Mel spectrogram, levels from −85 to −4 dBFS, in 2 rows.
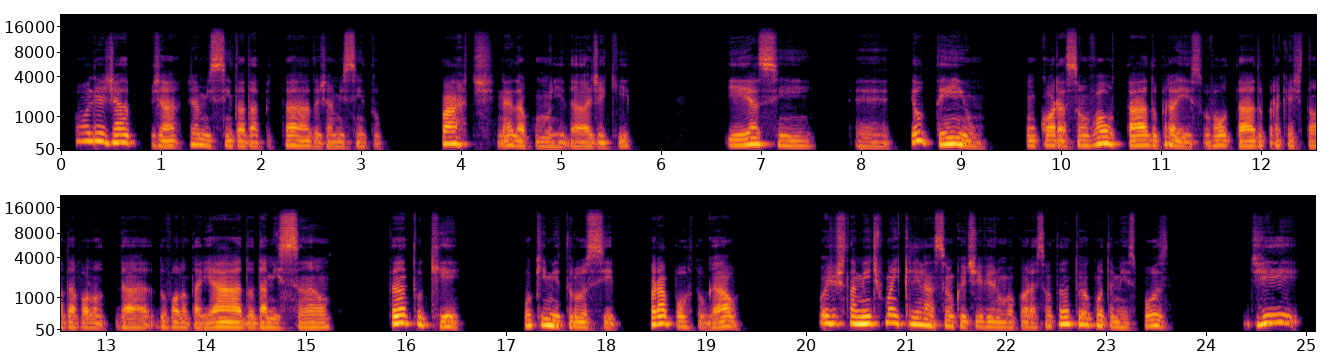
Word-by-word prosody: Olha, 210 0 +1
já 180 +1 +3 0.2
já 115 -1 -2
já 135 -1 -1
me 125 - -1
sinto 110 -1 -1
adaptado, 110 +2 -2
já 95 +1 -6
me 95 0 -6
sinto 90 +1 -7 0.6
parte, 155 -1 +1
né, 120 - -1
da 105 -3 0
comunidade 95 0 -4
aqui. 85 0 -7 0.9
E 125 +2 +1
assim, 115 -8 +1 0.4
eh, 95 -3 -10 0.2
eu 210 +3 +3
tenho 140 - +2 0.4
um 115 0 -3
coração 120 0 0
voltado 120 -4 +3
para 130 -5 0
isso, 95 -3 -7
voltado 110 -2 0
para 110 - -8
a - - -6
questão 105 -1 -7
da 100 0 -1
volun 95 0 -3
da 100 -1 -1
do 110 -2 -9
voluntariado, 100 0 +2
da 100 +1 +1
missão. 100 +1 0 0.6
Tanto 180 -3 +5
que, 120 -5 -1 0.6
o 135 - +1
que 150 +2 +2
me 130 -4 +5
trouxe 110 +6 -2 0.3
para 180 +2 +6
Portugal, 115 - -1 0.8
foi 185 - +2
justamente 180 -1 +6
uma 200 -1 +3
inclinação 155 -8 +1
que 115 0 -3
eu - - -2
tive 110 -1 -2
no 110 - -2
meu 100 0 -6
coração, 100 +6 -5
tanto 170 +3 +2
eu 155 -2 +1
quanto 135 -4 -2
a - - -2
minha 100 -2 -5
esposa, 120 +8 -3 0.7
de 185 +4 0
115 Hz, 145 wpm, -24 LUFS, 100-150 Hz, 0.9 s, para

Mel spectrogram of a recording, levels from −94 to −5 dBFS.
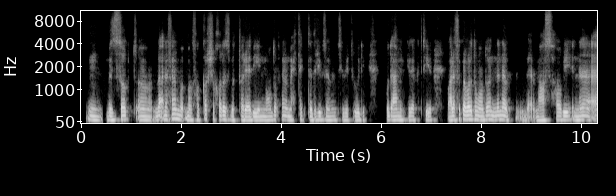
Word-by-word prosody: إمم، 105 -3 +1
بالضبط 110 +2 0
آه، 105 -2 +1
لأ 120 +2 +2
أنا 120 - +2
فعلًا 140 +4 +1
ما 115 - +2
ما 110 - +2
بافكرش 110 +4 -3
خالص 115 +1 +1
بالطريقة 100 -1 +1
دي، 100 0 +3
الموضوع 105 +2 0
فعلًا 115 0 -2
محتاج 105 +1 -3
تدريب 105 +1 +1
زي 105 0 -2
ما 105 - -2
أنتِ 105 0 -7
بتقولي، 105 +1 -2 0.4
وده 110 -1 +2
عامِل 105 0 +1
كده 110 0 0
كتير، 105 0 -3 0.3
وعلى 110 +1 +3
فكرة 125 +4 +2
برضه 125 0 +5
موضوع 110 +2 +3
إن 115 -2 +2
أنا 120 -1 +4 0.2
ب - - -6
مع 95 0 +1
صحابي 110 +3 0
إن 105 -2 +1
أنا، 110 -1 +2
110 Hz, 205 wpm, -25 LUFS, 105-115 Hz, 0.4 s, برضه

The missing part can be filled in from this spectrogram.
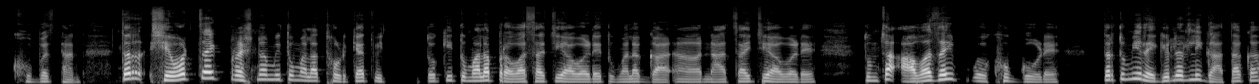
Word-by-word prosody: खूपच 130 0 -9
छान! 110 -3 -10 0.4
तर 260 +2 +7
शेवटचा 240 +8 +6
1 285 0 +4
प्रश्न 215 +1 +2
मी 225 0 -3
तुम्हाला 190 -5 0
थोडक्यात 155 +3 -3
विचारतो, 150 +1 -10
की 195 - -5
तुम्हाला 170 +1 +4
प्रवासाची 135 +3 -1
आवड 125 -2 -1
आहे, 125 - -2
तुम्हाला 125 +1 -6
गा 115 -1 -2
अ, 120 0 -8
नाचायची 125 +5 -5
आवड 120 -2 -4
आहे, 115 0 -7 0.5
तुमचा 180 +6 +3 0.2
आवाजही 185 - +5 0.4
खूप 160 -6 -8
गोड 120 -3 -8
आहे, 115 +1 -8 0.5
तर 210 - +4
तुम्ही 255 +2 0
रेग्युलरली 195 - +1
गाता 135 +3 -4
का? 180 +1 -4
150 Hz, 150 wpm, -20 LUFS, 125-195 Hz, 0.5 s, तर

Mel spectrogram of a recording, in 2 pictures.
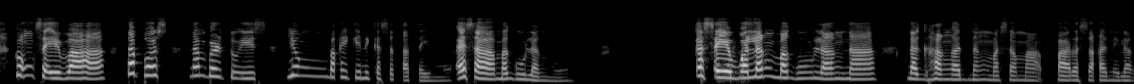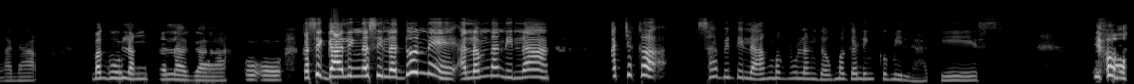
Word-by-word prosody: kung 425 -1 -2
sa - - -1
iba 280 0 +2
ha. 275 -2 +3 0.3
Tapos 470 -4 +1 0.2
number 405 -2 -1
2 295 - -11
is 275 +1 -10 0.2
yung 395 -3 -9
makikinig 305 -4 -10
ka 270 - -12
sa 240 -1 -17
tatay 180 -4 -14
mo, 170 +1 -29
ay 315 +5 +4
sa 270 -6 +4
magulang 240 -8 -8
mo. 165 0 -28 1.2
Kasi 320 -6 +7
walang 340 +4 +3
magulang 280 -3 -3
na 240 0 -3 0.4
naghangad 235 -2 -4
ng 220 0 -14
masama 200 -2 -13 0.2
para 200 -1 -6
sa 200 - -13
kanilang 185 -2 -14
anak. 175 +1 -17 0.6
Magulang 280 -1 -3 0.2
talaga, 215 -4 -7 0.4
oo. 210 -1 -8 0.2
Kasi 310 +10 +5
galing 370 +2 +8
na 385 - +7
sila 375 -6 +4
dun 290 - +6 0.2
eh, 260 -2 -5
alam 310 +3 +3
na 405 - +2
nila. 330 +1 +2 0.7
At 385 - -12
tsaka, 445 0 +1 0.5
sabi 335 -2 -12
nila, 275 -7 -5
ang 285 - -14
magulang 270 -2 -13
daw 225 -2 -13
magaling 255 0 -12
kumilatis. 190 -3 -17 1.0
Oo. 395 -10 +6
265 Hz, 135 wpm, -22 LUFS, 215-325 Hz, 1.2 s, galing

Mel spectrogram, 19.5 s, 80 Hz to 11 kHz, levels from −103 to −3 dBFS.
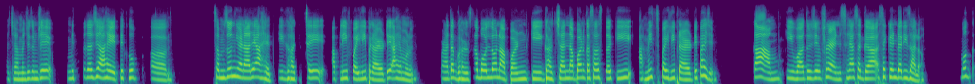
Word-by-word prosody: अच्छा 215 +1 -3
म्हणजे 215 +2 -1
तुमचे 260 +3 +1 0.4
मित्र 275 +3 -2
जे 300 - +2
आहे 255 -3 +4
ते 250 - +2
खूप 260 -2 0 0.3
अ, 235 - -6 1.2
समजून 280 +3 +2
घेणारे 265 -3 +3
आहेत, 250 -8 +1
की 245 0 -7
घरचे 230 +1 -1 0.4
आपली 230 +2 -2
पहिली 230 0 +1
प्रायोरिटी 200 0 +1
आहे 240 -2 +1
म्हणून. 200 -3 -2 0.5
पण 235 - -7
आता 230 +3 +1
घरचं 225 +3 -1
बोललो 270 +1 +2
ना 260 -2 +2
आपण, 215 +1 +1
की 230 -1 +1
घरच्यांना 240 +2 +1
पण 260 0 +2
कसं 260 +2 +2
असतं, 240 -3 -2
की 255 +3 0 0.2
आम्हीच 225 +6 -1
पहिली 255 -3 +2
प्रायोरिटी 205 -1 +1
पाहिजे. 320 -11 +2 0.8
काम 240 -6 +3 0.2
किंवा 235 -3 +1
तुझे 245 0 +1
फ्रेंड्स 235 -4 0
ह्या 270 +1 +2
सगळ्या 235 -3 +2
सेकेंडरी 270 -3 +2
झालं, 205 -8 0 0.8
मग 300 +1 -3
245 Hz, 135 wpm, -23 LUFS, 225-265 Hz, 1.2 s, आहे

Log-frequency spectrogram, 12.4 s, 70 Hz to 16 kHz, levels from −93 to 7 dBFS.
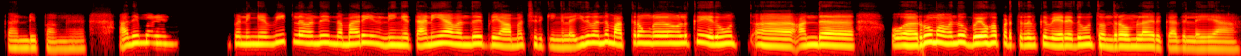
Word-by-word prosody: கண்டிப்பாங்க. 160 -2 -8 0.6
அதேமாரி, 250 +4 -2 0.7
இப்ப 240 +2 -5
நீங்க 235 0 0
வீட்ல 275 0 -2
வந்து, 245 +1 0
இந்த 235 -1 -1
மாரி 240 +3 +1 0.2
நீங்க 215 -1 0
தனியா 230 +6 +2
வந்து 220 +1 -1
இப்படி 215 0 -3
அமைச்சிருக்கீங்கள்ல. 185 -4 -6
இது 245 - +1
வந்து 265 +2 0
மத்தவங்களுக்கு 250 +2 0
எதுவும் 235 +1 0 0.2
ஆ - - +1 0.4
அந்த 215 +1 +1 1.0
ரூமை 275 0 +5
வந்து 270 +2 +4
உபயோகப்படுத்துறதுக்கு 225 -4 +2
வேறு 195 +1 +2
எதுவும் 215 0 -1
தொந்தரவும்லாம் 185 0 +1
இருக்காது, 155 -1 -6
இல்லையா? 150 0 -5
220 Hz, 130 wpm, -22 LUFS, 185-250 Hz, 1.0 s, ரூமை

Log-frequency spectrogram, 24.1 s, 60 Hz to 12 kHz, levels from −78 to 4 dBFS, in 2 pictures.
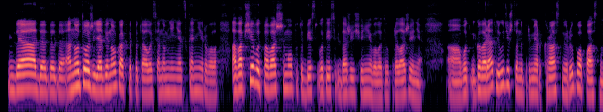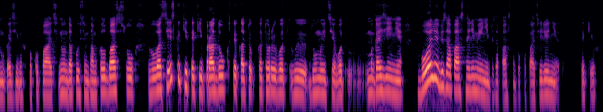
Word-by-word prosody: Да, 175 +2 +7
да-да-да, 160 -2 0
оно 185 +6 +4
тоже, 210 -4 +6
я 165 -1 +6
вино 175 +4 0
как-то 180 -3 0
пыталась, 145 -2 -3
оно 155 -1 -5
мне 155 0 -6
не 155 0 -6
отсканировало. 150 -5 -6 0.2
А - - +4
вообще 185 +9 +5
вот, 215 -4 +2
по 175 -1 +3
вашему 180 +1 +2
опыту, 175 -2 -6
без 160 +2 -5
вот, 155 0 -5
если 160 0 -4
б - - -12
даже 145 +1 -3
еще 145 -1 -8
не 145 -1 -6
было 125 0 -2
этого 130 +1 -8
приложения, 135 -1 -4 0.4
а, 125 0 -4
вот 150 +4 -3
говорят 165 +7 +3
люди, 215 +4 -1
что, 220 -5 -4
например, 145 0 -6
красную 155 -2 -2
рыбу 185 +3 -1
опасно 135 -7 0
в - - -5
магазинах 125 +1 -8
покупать, 130 -1 -4
ну, 145 +1 -6
допустим, 140 0 -5
там 135 -1 -5
колбасу, 155 +1 +1 0.3
у - - -11
вас 170 +1 +4
есть 285 +9 +1
какие-то 205 -10 -3
такие 155 0 -4
продукты, 165 +2 +2
кото 145 0 -2
которые 155 0 -3
вот, 145 0 -3
вы 140 0 -2
думаете, 145 -2 -5
вот 135 +3 -4
в - - -21
магазине 150 -2 -2 0.3
более 270 - +7
безопасно 170 -6 0
или 160 - -4
менее 145 -6 -5
безопасно 120 -2 -13
покупать, 120 +1 -12
или 140 +1 -4
нет 130 -2 -8 0.4
таких? - - -14
155 Hz, 165 wpm, -23 LUFS, 140-170 Hz, 0.4 s, Да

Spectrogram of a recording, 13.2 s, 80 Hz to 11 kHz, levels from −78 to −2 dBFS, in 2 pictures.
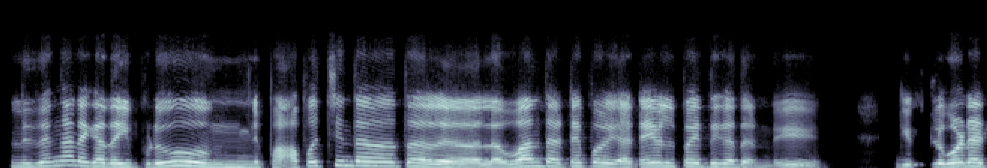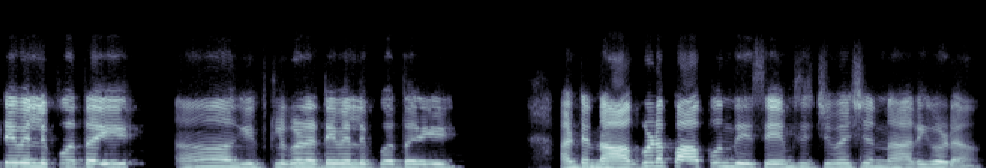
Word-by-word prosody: నిజంగానే 265 +6 -1
గదా! 220 -2 +3
ఇప్పుడు 200 +4 -2 0.7
పాపొచ్చిన 260 - -2
తరువాత 250 -2 0 0.5
లవ్ 170 +3 +1
అంతా 245 0 -1
అటే 230 +3 -2
పొయి, 230 -3 +1
అటే 210 +5 0
వెళ్ళిపోయిద్ది 225 -1 -1
గదండీ! 165 -3 -4 0.7
గిఫ్ట్లు 175 +5 -3
గూడా, 240 +1 +4
అటే 235 +1 +2
వెళ్ళిపోతాయి. 215 -2 +2 0.5
ఆ! - - -6 0.4
గిఫ్ట్లు 200 +1 -5
గూడా 215 0 +2
అటే 210 +1 0
వెళ్ళిపోతాయి. 195 -1 -2 0.9
అంటే 185 +4 -1
నాకు 185 +2 +4
కూడా 245 +1 +2
పాపుంది. 220 +1 0
సేమ్ 200 +1 +1
సిట్యుయేషన్ 210 +1 -6
నాది 180 +1 -4
గుడా. 160 -4 -3
210 Hz, 130 wpm, -18 LUFS, 195-230 Hz, 0.9 s, గూడా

